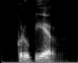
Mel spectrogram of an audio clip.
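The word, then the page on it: croupier: español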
